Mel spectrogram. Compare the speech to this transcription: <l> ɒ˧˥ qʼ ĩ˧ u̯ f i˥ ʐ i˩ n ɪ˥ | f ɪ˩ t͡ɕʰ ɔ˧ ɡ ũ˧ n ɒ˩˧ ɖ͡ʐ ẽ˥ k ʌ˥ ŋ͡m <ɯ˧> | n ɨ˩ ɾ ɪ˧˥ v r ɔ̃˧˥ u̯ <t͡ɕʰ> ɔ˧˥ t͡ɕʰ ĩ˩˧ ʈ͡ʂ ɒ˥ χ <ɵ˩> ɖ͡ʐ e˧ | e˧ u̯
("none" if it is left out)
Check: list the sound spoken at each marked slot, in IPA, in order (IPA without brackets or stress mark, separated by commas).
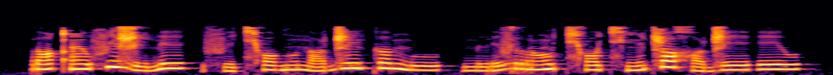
ɾ, u˧, t͡ɕʰ, ɔ˩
